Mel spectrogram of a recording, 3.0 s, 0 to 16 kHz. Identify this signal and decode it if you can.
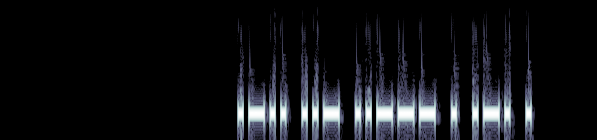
Morse code, heard as a keyed tone, about 46 wpm, 700 Hz. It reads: LU2ERE
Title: DXCC-100 Call Signs - 6 Characters - 45wpm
